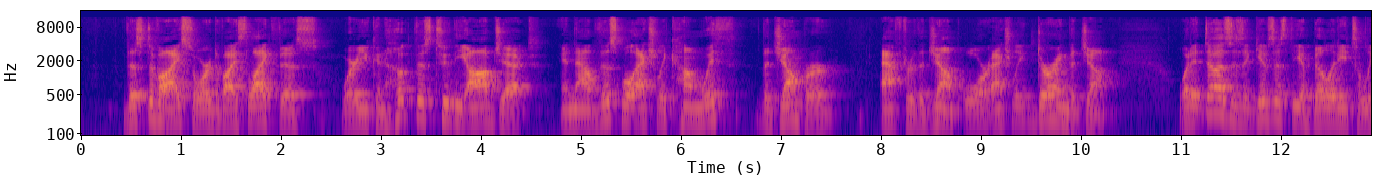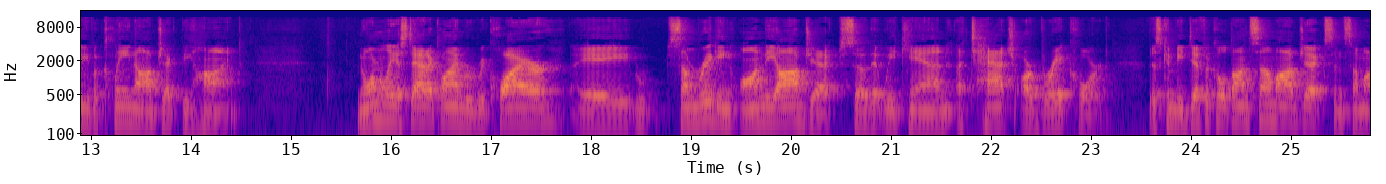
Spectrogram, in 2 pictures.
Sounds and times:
Speech: 0.4s - 10.4s, 11.0s - 14.6s, 15.6s - 25.7s.

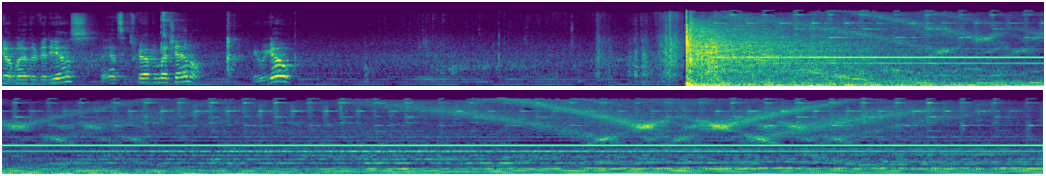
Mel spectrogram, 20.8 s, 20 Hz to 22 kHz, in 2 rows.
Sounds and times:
Music: 6.8s - 20.8s.

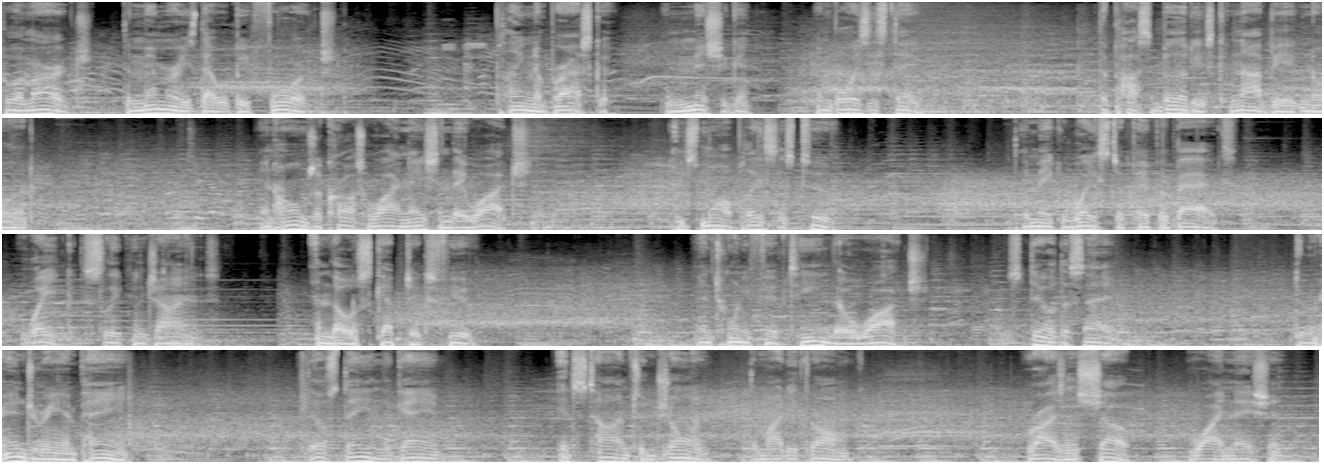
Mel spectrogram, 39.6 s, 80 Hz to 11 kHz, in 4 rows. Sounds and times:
Speech: 0.0s - 7.0s, 8.2s - 10.2s, 11.1s - 14.0s, 14.9s - 16.2s, 17.4s - 19.2s, 19.9s - 21.5s, 22.1s - 23.4s, 25.0s - 28.3s, 29.5s - 30.7s, 31.9s - 33.1s, 33.8s - 36.2s, 37.4s - 39.4s
Music: 0.0s - 39.5s.

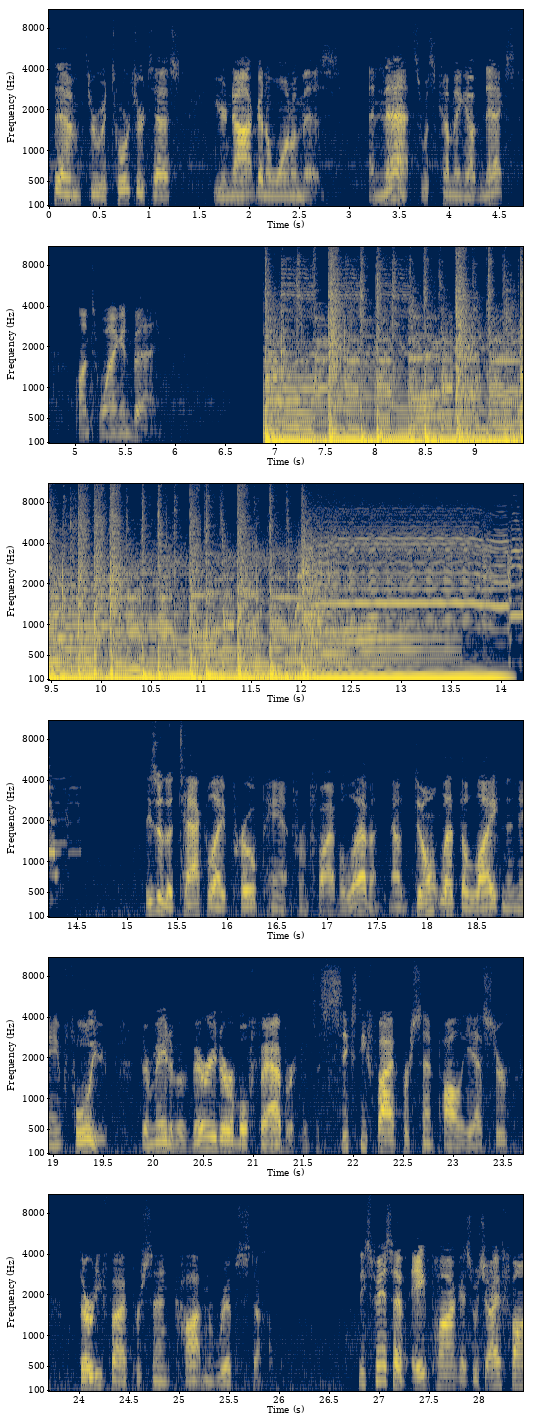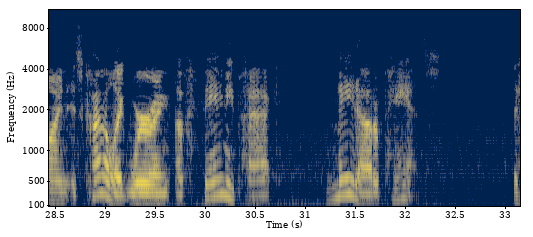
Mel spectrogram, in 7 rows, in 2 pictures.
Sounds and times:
Speech: 0.0s - 5.9s, 15.2s - 25.9s, 26.8s - 32.4s.

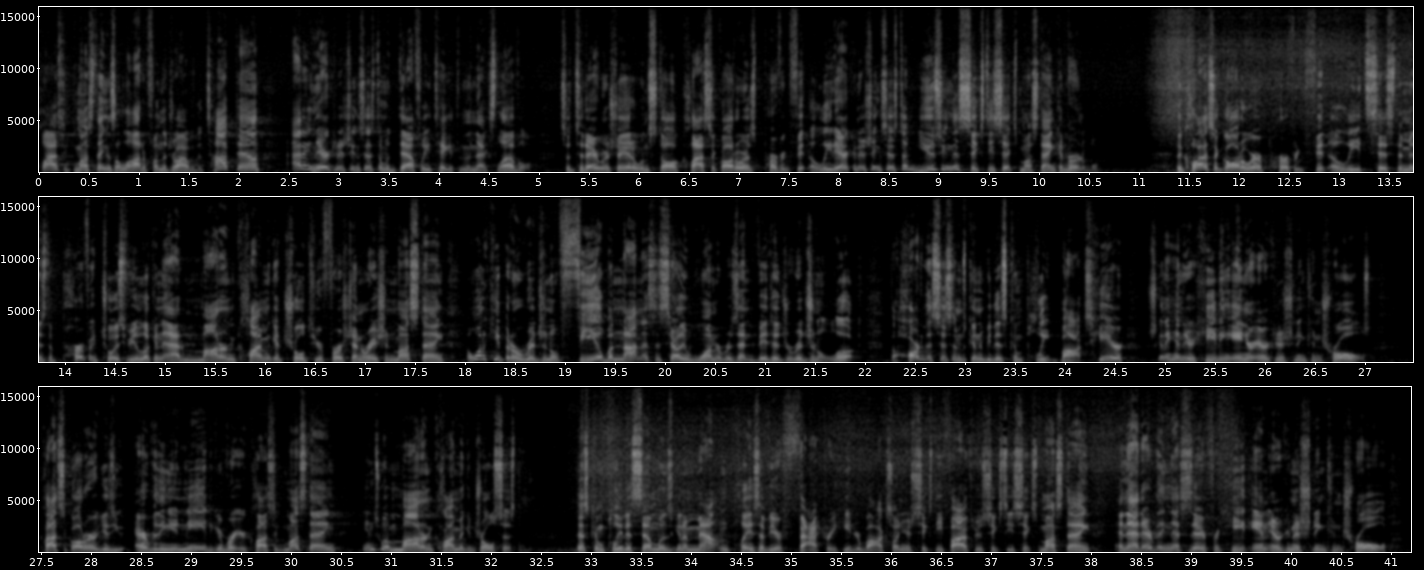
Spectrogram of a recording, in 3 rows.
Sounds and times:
Speech: 0.0s - 10.6s, 11.4s - 41.0s.

